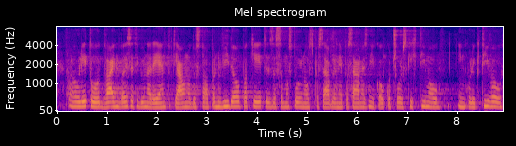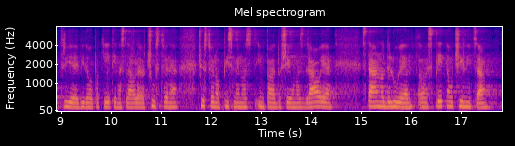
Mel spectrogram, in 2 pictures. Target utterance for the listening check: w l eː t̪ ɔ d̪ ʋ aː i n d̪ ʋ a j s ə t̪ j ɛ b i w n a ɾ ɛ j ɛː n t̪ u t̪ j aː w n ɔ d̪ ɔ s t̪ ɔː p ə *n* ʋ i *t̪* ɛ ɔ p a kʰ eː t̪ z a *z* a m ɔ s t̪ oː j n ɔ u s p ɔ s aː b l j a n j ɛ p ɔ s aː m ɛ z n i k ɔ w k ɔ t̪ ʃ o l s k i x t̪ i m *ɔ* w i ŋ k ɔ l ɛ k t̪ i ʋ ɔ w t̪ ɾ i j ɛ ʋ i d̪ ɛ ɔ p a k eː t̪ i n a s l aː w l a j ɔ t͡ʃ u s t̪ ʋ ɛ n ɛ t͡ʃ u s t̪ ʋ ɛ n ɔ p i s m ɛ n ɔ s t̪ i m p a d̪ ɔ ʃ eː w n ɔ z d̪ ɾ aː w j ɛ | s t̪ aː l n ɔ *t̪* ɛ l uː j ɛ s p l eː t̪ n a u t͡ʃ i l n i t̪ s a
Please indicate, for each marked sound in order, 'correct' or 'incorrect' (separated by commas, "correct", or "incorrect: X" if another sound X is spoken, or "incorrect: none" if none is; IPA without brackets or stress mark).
correct, incorrect: d̪, incorrect: s, correct, incorrect: d̪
